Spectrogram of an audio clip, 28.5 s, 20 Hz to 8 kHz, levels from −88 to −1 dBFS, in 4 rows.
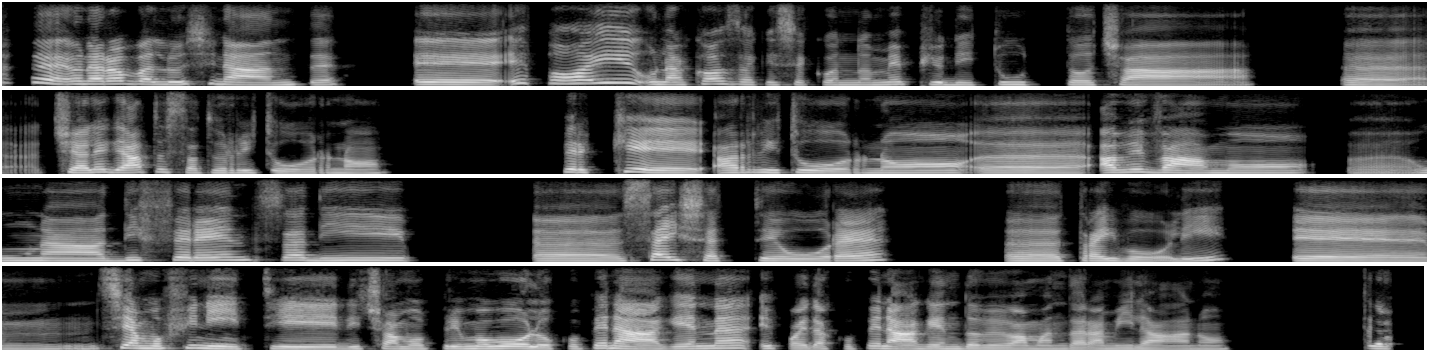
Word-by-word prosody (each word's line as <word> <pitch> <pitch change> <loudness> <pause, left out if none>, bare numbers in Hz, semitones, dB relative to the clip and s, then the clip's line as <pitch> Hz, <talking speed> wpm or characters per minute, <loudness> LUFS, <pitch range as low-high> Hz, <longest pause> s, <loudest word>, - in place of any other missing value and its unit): Eh, 350 -6 +3
è - - +2
una 255 0 +3
roba 260 -1 +3
allucinante. 210 -3 0 0.3
Ehm, 210 -3 +2
e 340 - -3
poi 320 +4 +2
una 215 -7 -2
cosa 255 -2 -3
che 200 -1 -11
secondo 190 -1 -8
me 220 +4 -4
più 210 -3 -4
di 190 -1 -8
tutto 205 -2 -6
c'ha, 170 -3 0 0.5
uhm, 170 -3 -5
ci - - -2
ha 210 - +6
legato 230 +1 +3
è - - -6
stato 195 -4 -4
il 190 - -4
ritorno. 170 -3 -5 0.8
Perché 235 -5 +3
al 215 +1 +1
ritorno, 195 -3 -1
uhm, 175 -1 -2
avevamo, 190 -5 +2
uhm, - - -13
una 200 -1 +1
differenza 245 +3 -1
di, 225 +1 -2 0.6
uhm, 185 -1 -1
6-7 210 -4 0
ore, 195 +7 0 0.5
uhm, 185 -1 -1
tra 200 - -1
i 190 - +1
voli. 175 - -4 0.3
Ehm, 175 0 0
siamo 225 +1 +3
finiti, 190 -6 +1
diciamo 185 0 -1
il 175 - -9
primo 200 0 +1
volo 200 -3 +5
Copenaghen 205 +3 +4
e 225 - -3
poi 175 -5 -2
da 175 0 -1
Copenaghen 180 -2 +4
dovevamo 165 -2 -1
andare 160 0 -2
a - - 0
Milano. 155 -1 -4 0.6
Pe 210 -1 -2
195 Hz, 120 wpm, -22 LUFS, 180-225 Hz, 0.8 s, ha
